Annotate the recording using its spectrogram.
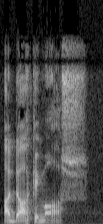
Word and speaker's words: adokimos: Alpha is pronounced ah. adokimos, which means not dokimos.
